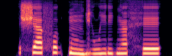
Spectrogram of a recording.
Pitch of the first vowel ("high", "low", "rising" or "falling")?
high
